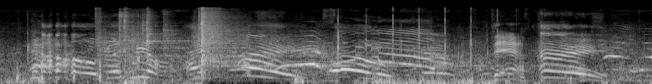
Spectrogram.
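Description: Several voices shouting and calling out over a soccer field, with a few sharp smacks of a soccer ball being kicked, the loudest about two seconds in.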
